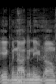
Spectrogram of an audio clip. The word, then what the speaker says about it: Igbinoghene: We'll see what happens with Igbinoghene. Former first round pick, a lot of pressure on him, and he looks ready for his quote unquote fresh start. – That pronunciation. – Yeah, I got that down.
